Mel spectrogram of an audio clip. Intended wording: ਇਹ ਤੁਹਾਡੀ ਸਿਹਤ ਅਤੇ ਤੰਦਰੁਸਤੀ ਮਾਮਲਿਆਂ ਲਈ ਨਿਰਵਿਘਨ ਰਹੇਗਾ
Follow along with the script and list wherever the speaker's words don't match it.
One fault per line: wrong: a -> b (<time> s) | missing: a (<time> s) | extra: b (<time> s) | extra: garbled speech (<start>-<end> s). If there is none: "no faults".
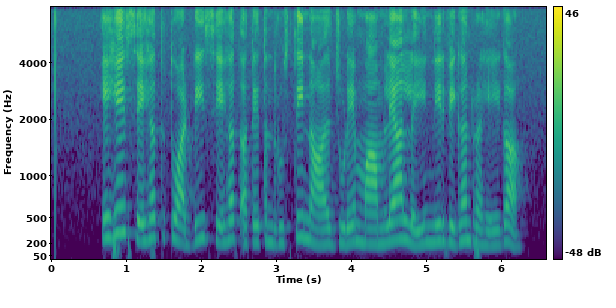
extra: ਸਿਹਤ (1.0 s)
extra: ਨਾਲ ਜੁੜੇ (3.4 s)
